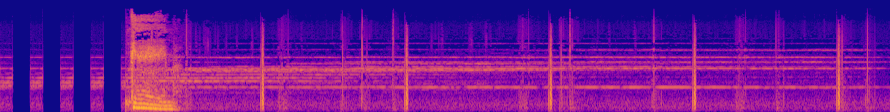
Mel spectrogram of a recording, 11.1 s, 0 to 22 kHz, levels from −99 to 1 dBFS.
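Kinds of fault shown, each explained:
Stutter with silent gaps: Right from the start and running to about 1.57 s, a short burst of roughly 156 ms keeps coming back, three times, each followed by about 223 ms of dead digital silence, so it ticks along at a steady 379 ms cycle. It's already going when the clip opens. The likely cause is a stalled player or stream replaying its last fragment on each retry, and whatever should have played there is simply gone.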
